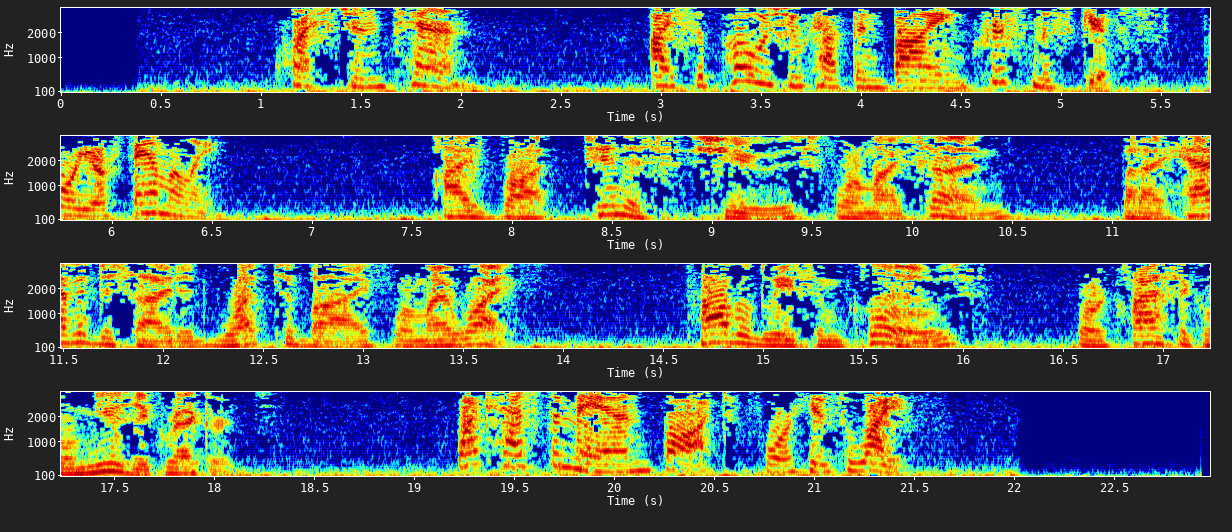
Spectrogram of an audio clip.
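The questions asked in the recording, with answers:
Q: What has the man bought for his wife?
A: Nothing yet; he hasn't decided.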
